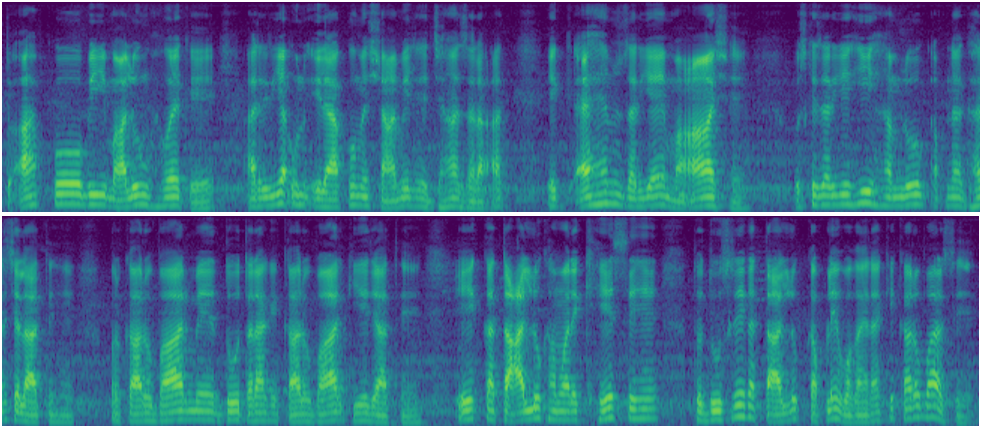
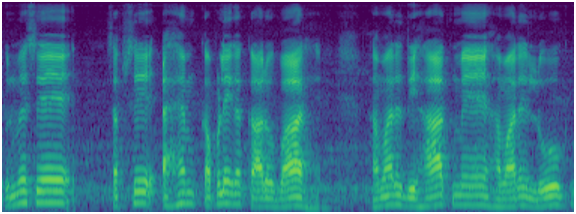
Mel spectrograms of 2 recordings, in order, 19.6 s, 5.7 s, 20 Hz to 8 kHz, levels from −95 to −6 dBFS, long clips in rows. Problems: constant background noise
